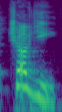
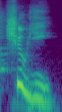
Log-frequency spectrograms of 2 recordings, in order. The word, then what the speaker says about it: cheugy: And what is, I know what trill is, but what is chuggy?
